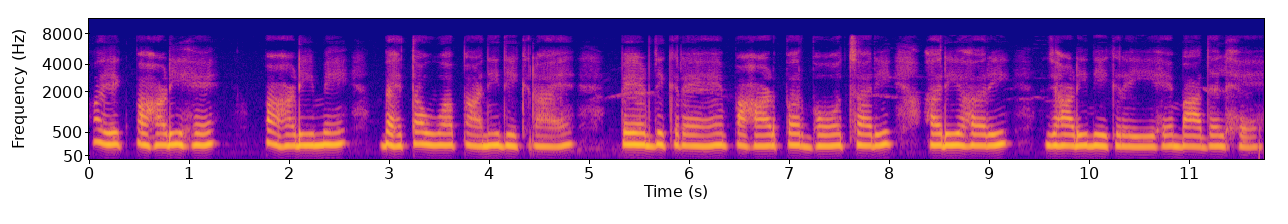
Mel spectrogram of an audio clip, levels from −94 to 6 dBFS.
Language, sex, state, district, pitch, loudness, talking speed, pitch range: Hindi, female, Chandigarh, Chandigarh, 230 Hz, -15 LUFS, 145 wpm, 220-240 Hz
